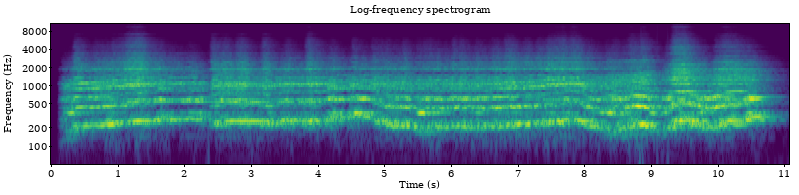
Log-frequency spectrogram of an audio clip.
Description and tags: Rhinoceros Trumpeting Angry
Rhinos do not actually trumpet, but in Ionesco's play Rhinoceros they do. This is the sound of a fictional trumpeting rhinoceros created using a French horn and some editing. This rhinoceros is very angry. Thanks to Anna Ramon for playing the french horn.
angry, attacking, animal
